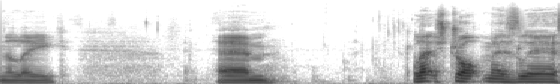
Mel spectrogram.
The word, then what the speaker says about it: Meslier: league um let's drop mesli silent s give Doo a go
